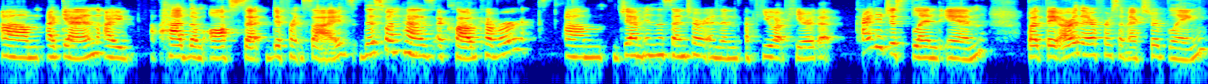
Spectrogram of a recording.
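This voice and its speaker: A woman's fairly high voice carries ordinary pitch variation as she talks at a moderate speed. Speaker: craft demonstrator. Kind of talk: live craft tutorial. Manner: casual, self-talking.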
